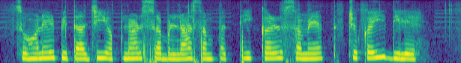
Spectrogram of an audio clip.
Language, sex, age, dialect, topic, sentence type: Magahi, female, 18-24, Northeastern/Surjapuri, banking, statement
